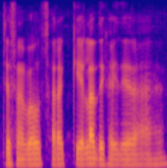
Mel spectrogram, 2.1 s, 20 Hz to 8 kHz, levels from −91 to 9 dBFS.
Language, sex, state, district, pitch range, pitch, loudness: Hindi, male, Jharkhand, Garhwa, 90-95 Hz, 95 Hz, -21 LUFS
